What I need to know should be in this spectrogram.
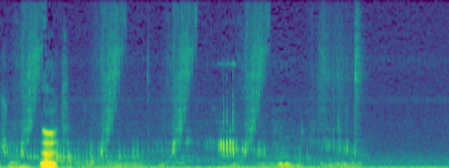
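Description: A man speaks quietly into a microphone.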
